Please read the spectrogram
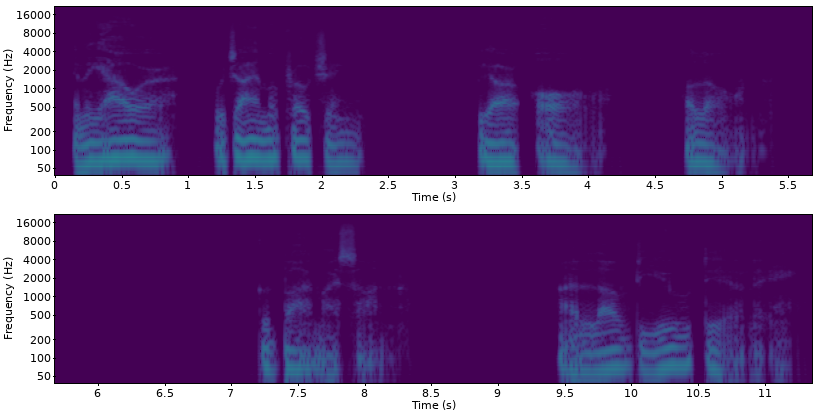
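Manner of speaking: a dying father's last tender words; tender farewell. A narrator's reading.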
